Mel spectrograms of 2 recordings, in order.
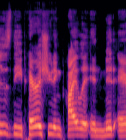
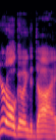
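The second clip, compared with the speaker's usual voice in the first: ordinary delivery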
